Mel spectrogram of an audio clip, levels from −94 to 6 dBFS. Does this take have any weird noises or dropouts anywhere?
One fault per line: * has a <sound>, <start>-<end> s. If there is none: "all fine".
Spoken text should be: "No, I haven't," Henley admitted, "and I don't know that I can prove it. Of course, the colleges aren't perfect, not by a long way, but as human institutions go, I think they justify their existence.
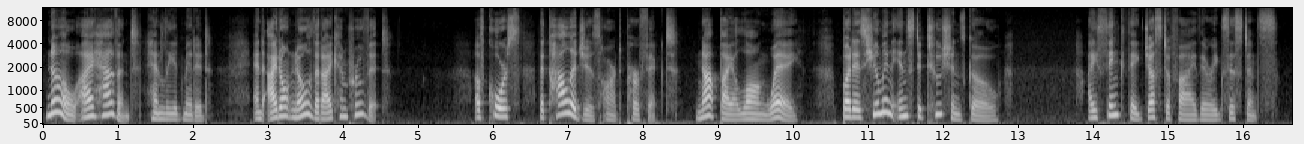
all fine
